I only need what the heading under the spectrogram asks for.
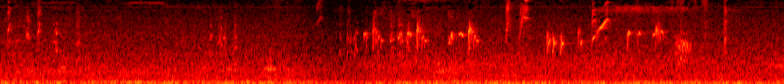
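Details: Streak-eared bulbul lure recording used to draw in a territory-holding bird; short bright chirps and quick rising notes scattered through, clustered in the middle, over steady low rumbling background noise.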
